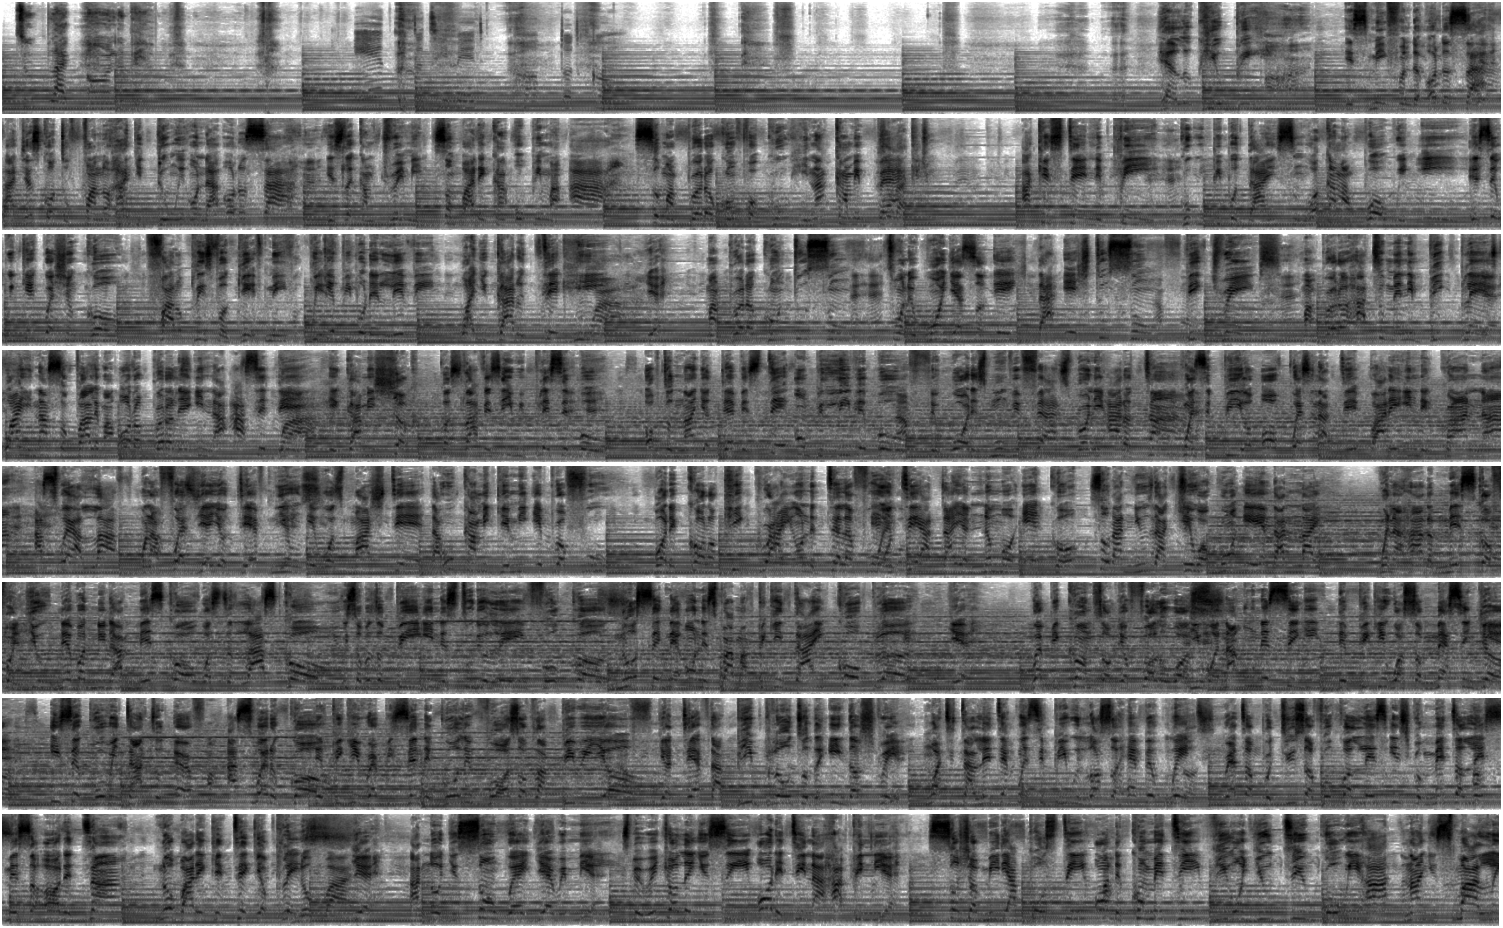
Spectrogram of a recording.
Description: / Hip-Co, Hip-Hop, RnB / By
